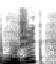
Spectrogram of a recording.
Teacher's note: вы не сможете произнести слово мужик так, чтобы ж была мягкая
